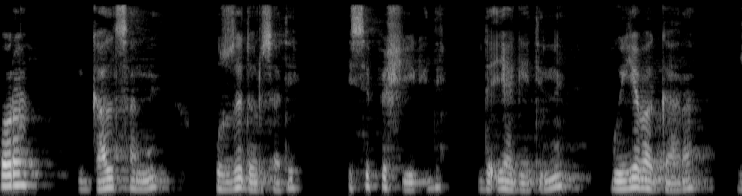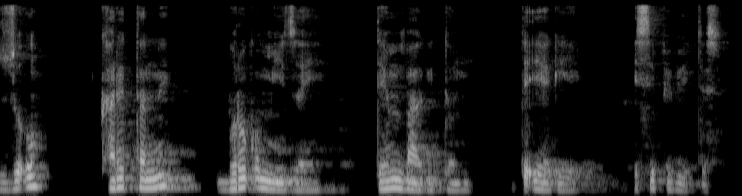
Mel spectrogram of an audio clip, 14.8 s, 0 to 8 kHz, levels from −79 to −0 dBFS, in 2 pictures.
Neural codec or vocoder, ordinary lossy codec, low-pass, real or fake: none; MP3, 64 kbps; 7.2 kHz; real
